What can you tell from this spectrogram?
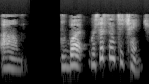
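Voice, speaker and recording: A woman speaks very slowly with a non-native accent. Her voice is somewhat breathy, and her pitch swings very widely. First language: not English. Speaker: podcast host. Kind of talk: solo podcast monologue. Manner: conversational, repeats words.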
